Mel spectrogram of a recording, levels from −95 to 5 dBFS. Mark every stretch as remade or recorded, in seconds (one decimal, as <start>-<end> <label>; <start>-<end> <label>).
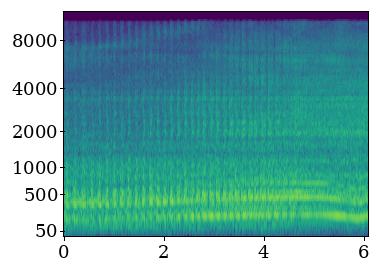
0.0-6.1 recorded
